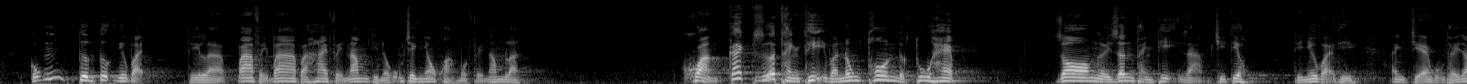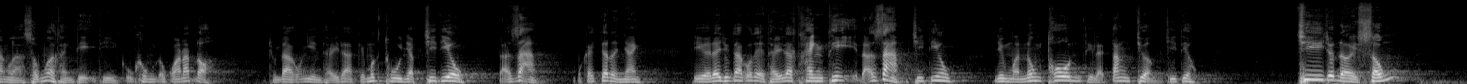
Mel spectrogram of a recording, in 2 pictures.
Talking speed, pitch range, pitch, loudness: 220 wpm, 110-160 Hz, 135 Hz, -22 LUFS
